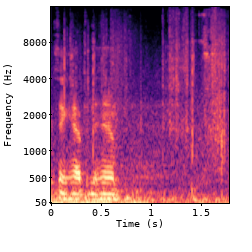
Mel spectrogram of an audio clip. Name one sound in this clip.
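A man speaks into a close microphone.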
